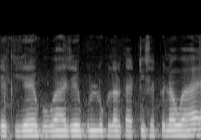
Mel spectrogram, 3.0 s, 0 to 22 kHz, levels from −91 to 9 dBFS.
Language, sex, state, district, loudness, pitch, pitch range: Hindi, male, Bihar, West Champaran, -14 LUFS, 145 Hz, 145-150 Hz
